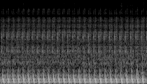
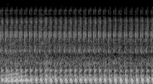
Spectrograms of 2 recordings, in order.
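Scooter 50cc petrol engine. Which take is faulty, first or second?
second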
